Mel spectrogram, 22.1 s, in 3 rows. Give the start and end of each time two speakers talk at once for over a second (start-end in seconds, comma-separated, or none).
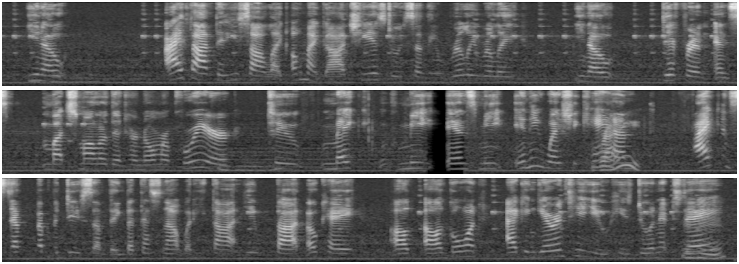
none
